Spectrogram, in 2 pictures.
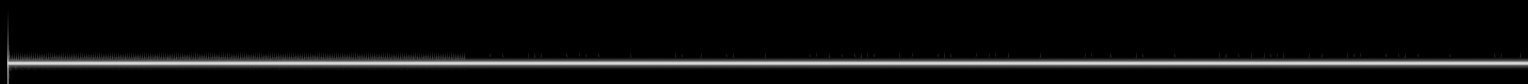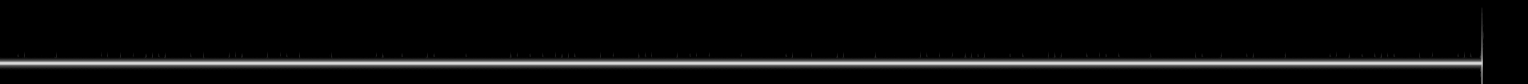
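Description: Broadcast line-up test tone accompanying colour bars: a single steady pure tone held at one pitch, which cuts off abruptly at the end.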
